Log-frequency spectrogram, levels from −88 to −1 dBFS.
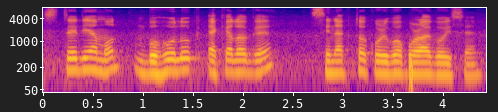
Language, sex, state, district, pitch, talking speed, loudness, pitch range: Assamese, male, Assam, Sonitpur, 155 Hz, 120 wpm, -17 LUFS, 140-175 Hz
